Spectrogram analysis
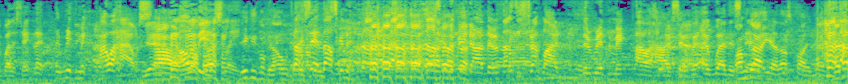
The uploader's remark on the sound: At Slam Dunk Norht Festival 2021 after they hotfooted it off the crumbling Key Club Stage.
